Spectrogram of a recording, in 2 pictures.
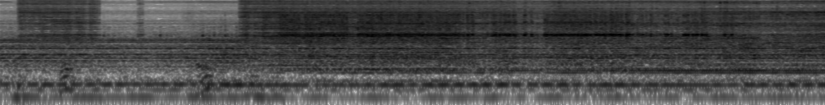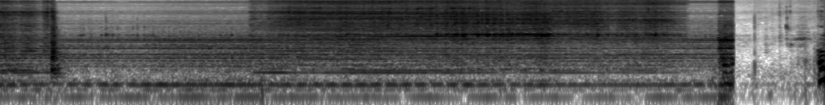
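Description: Small wood lathe running with a steady motor hum while a hand turning tool cuts a spinning wooden pen blank, making a hissing scrape. The scraping pauses briefly about halfway, and the hum cuts off suddenly near the end.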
